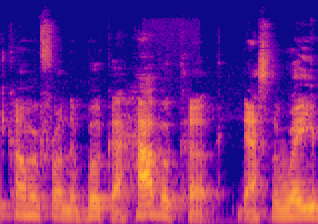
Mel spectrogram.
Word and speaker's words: Habakkuk: i'm gonna be coming from the book of habakkuk that's the way you pronounce it chapter two verses two through three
